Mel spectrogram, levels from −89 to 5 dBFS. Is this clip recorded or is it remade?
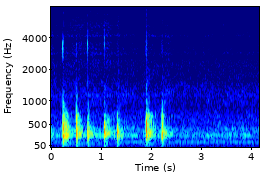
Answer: remade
